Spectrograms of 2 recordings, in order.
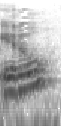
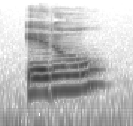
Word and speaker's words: it'll: other two words are ital and waddle and they're pronounced the same way with a tapped T and an inserted schwa vowel before the L it'll waddle these words end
